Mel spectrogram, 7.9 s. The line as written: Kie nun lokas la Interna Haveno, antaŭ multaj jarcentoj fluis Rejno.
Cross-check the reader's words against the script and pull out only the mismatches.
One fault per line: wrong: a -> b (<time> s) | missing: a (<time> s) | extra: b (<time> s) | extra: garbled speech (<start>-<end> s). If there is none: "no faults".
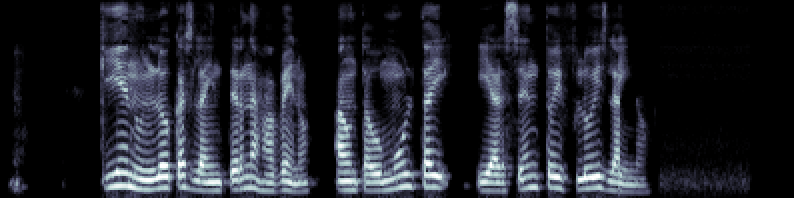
no faults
